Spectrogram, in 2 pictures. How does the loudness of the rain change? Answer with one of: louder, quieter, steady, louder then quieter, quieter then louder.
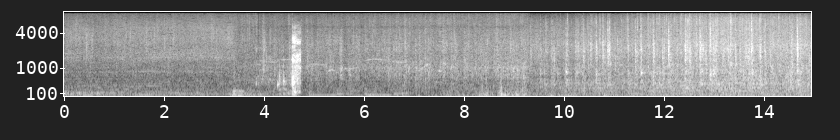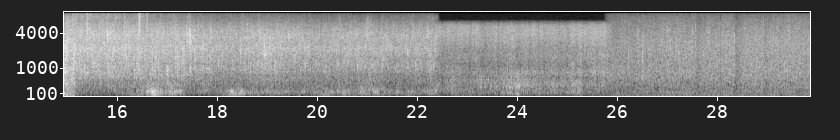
louder then quieter.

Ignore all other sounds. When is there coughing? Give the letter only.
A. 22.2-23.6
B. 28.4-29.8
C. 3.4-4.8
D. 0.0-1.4
C.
